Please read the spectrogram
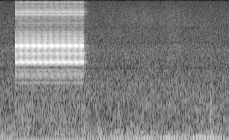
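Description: Piezo buzzer driven by an Arduino sounding one short, high-pitched electronic beep of well under a second, which starts and stops abruptly.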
